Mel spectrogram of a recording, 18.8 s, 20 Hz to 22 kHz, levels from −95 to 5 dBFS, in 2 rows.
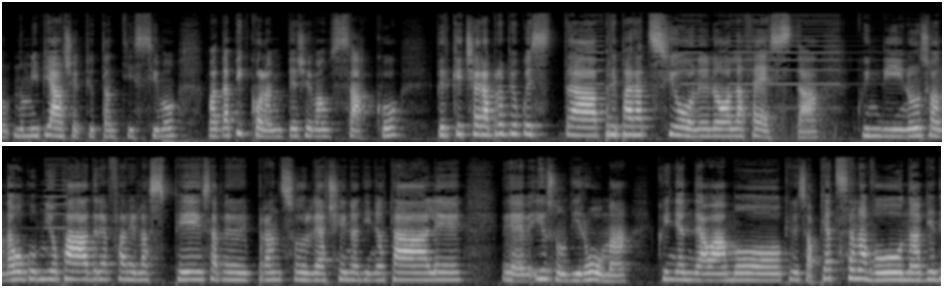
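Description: Speech, with a stretch of computer activity noise from 5.83 to 10.78 s: a chirpy buzz around 1 kHz, roughly 25 dB under the voice, where computer load is disturbing the shared audio ground.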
